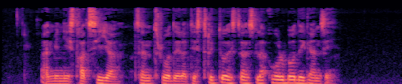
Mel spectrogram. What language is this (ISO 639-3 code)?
epo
